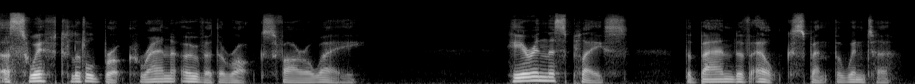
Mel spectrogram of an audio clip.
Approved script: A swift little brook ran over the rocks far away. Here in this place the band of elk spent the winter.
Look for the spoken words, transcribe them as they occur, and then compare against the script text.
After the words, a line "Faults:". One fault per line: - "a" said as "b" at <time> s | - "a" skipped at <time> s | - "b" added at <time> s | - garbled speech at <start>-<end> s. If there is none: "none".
A swift little brook ran over the rocks far away. Here in this place the band of elk spent the winter.
Faults:
none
